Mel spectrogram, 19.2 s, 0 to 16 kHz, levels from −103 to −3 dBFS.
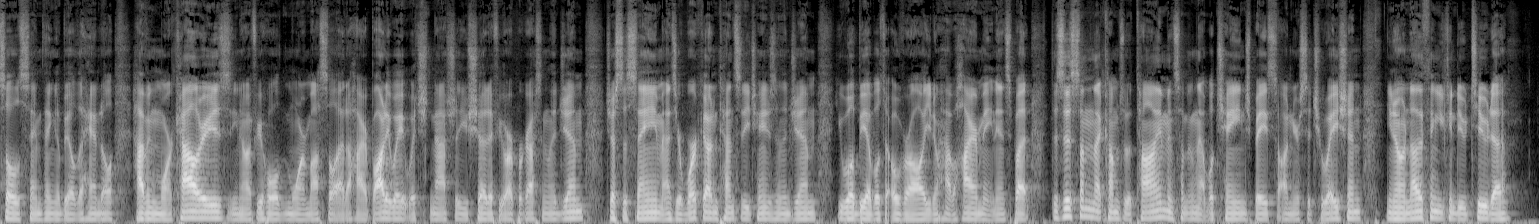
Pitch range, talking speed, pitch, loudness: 85-95 Hz, 260 wpm, 90 Hz, -22 LUFS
